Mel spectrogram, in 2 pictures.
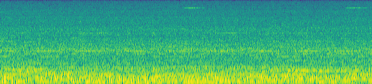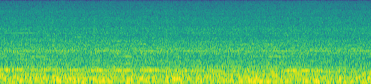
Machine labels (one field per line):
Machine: slide rail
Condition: normal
